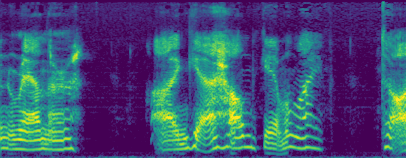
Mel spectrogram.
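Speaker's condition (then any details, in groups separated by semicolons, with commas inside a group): Advanced stage multiple sclerosis, severe; advanced stage, slowly progressive, diagnosed about 16 years ago; small fading voice, barely speaks when exhausted, restraints to sit, breathe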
